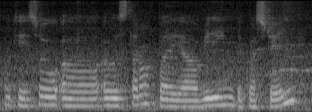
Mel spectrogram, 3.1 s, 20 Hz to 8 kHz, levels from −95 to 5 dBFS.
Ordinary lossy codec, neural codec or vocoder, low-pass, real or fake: none; none; none; real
